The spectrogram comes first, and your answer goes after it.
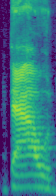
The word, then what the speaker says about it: Dao: So it's basically spel it's pronounced like d o w.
